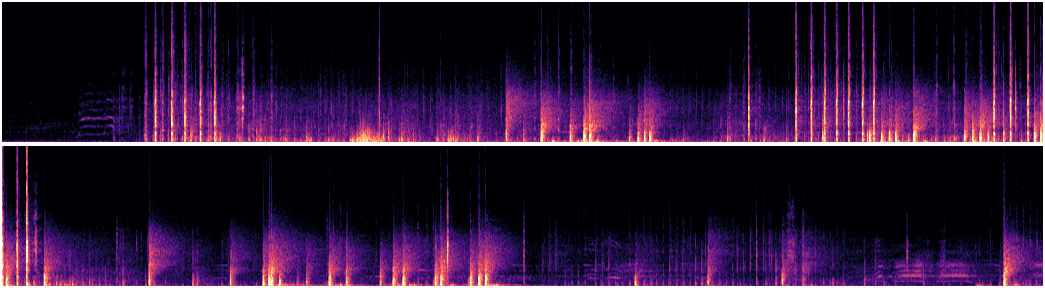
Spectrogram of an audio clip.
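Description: Paintball markers firing in rapid strings of shots, many overlapping, starting about two seconds in and thinning to scattered shots over the last quarter.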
